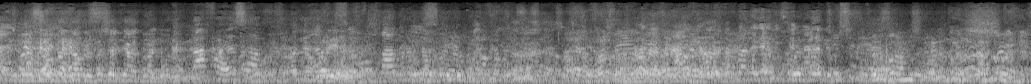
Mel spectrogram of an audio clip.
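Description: Several people talking over one another in a steady, indistinct chatter, with no single clear voice.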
